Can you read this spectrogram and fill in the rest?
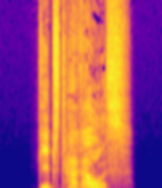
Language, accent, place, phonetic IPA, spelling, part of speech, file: German, Germany, Berlin, [ˌɡiːpst hɛˈʁaʊ̯s], gibst heraus, verb, De-gibst heraus.ogg
- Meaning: second-person singular present of herausgeben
